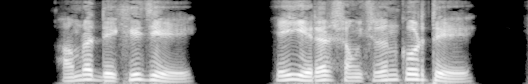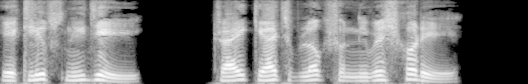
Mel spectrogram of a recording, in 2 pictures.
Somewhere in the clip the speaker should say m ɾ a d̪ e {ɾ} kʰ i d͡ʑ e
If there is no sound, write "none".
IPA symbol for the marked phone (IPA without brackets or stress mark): none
